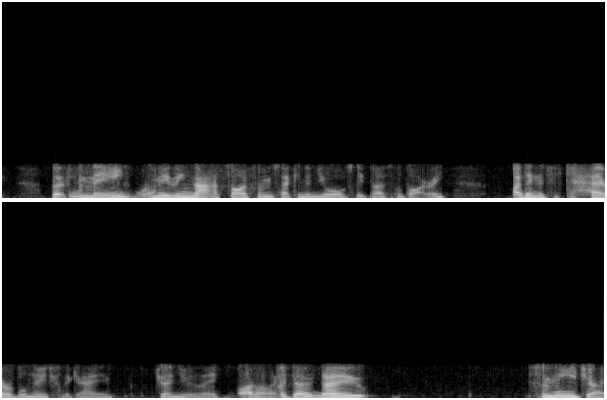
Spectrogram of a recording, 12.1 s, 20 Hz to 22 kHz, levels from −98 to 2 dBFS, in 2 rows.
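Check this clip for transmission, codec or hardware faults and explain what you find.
Tandem speech coding runs through the whole clip. The speech passed through two low-rate speech coders in a row, likely a G.729A-type stage and then a G.723.1-type stage with a plain G.711-style link between them, each re-coding the last one's damage. Nothing sounds above 3.7 kHz. Unlike a single low-bitrate codec, the roughness, muffling and warble are compounded.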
